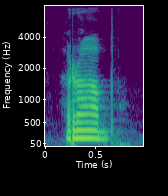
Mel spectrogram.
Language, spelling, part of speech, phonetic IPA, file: Ukrainian, раб, noun, [rab], Uk-раб.ogg
- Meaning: slave, serf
